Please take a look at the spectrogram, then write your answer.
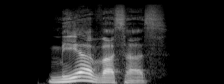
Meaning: genitive singular of Meerwasser
- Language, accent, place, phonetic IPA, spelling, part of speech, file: German, Germany, Berlin, [ˈmeːɐ̯ˌvasɐs], Meerwassers, noun, De-Meerwassers.ogg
